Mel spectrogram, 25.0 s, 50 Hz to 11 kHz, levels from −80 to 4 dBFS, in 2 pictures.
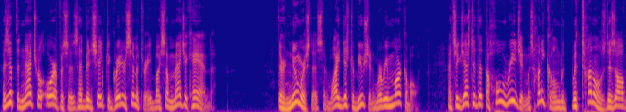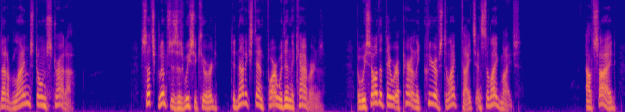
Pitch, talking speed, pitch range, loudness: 175 Hz, 150 wpm, 140-215 Hz, -22 LUFS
